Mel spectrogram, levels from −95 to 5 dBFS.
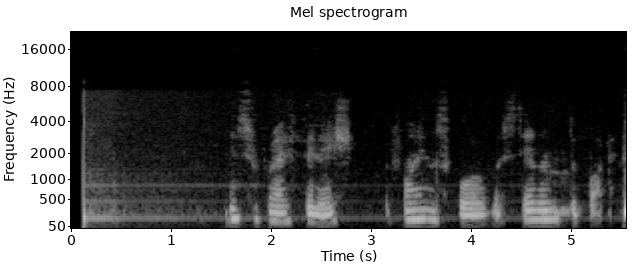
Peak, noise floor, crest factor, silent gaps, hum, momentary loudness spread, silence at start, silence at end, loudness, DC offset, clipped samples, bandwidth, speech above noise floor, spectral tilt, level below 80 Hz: -2 dBFS; -58 dBFS; 28 dB; none; none; 15 LU; 0.1 s; 0 s; -32 LUFS; under 0.1%; under 0.1%; 9 kHz; 28 dB; -7.5 dB/octave; -62 dBFS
